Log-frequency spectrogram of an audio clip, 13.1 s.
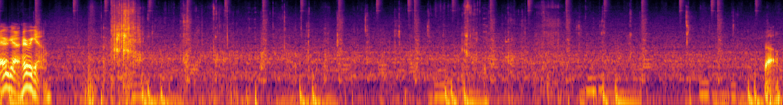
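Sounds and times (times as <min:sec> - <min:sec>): crunchy chewing: 0:01.6 - 0:12.4
crunchy bite into taco: 0:01.8 - 0:10.8.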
